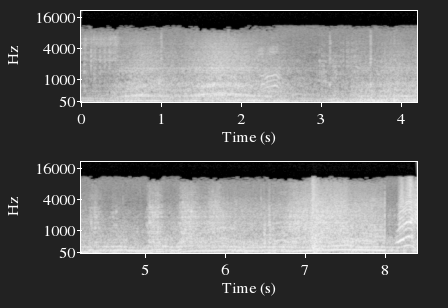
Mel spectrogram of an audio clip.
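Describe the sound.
An ambulance's engine, started during repair at a workshop, runs loudly throughout and is revved several times, its pitch climbing and falling in repeated surges, with the strongest rise near the end. Voices can be heard faintly underneath.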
